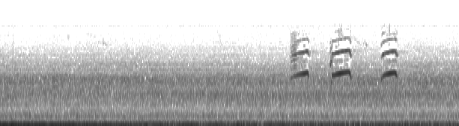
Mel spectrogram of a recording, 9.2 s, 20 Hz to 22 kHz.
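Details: Wild bald eagle calling at its nest in Southwest Florida, captured by a fixed nest cam on 24 November 2022: three thin, rising whistled notes spaced about a second apart late in the clip, against constant low wind noise.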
